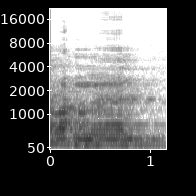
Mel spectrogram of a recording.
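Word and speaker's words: الرحمن: Pengucapan ro bertasdid tidak terlalu jelas R-nya, dan pengucapan ro-nya harus tebal ya.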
